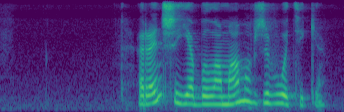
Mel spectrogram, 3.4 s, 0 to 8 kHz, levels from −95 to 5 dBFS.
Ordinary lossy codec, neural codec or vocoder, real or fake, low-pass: Opus, 64 kbps; none; real; 7.2 kHz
